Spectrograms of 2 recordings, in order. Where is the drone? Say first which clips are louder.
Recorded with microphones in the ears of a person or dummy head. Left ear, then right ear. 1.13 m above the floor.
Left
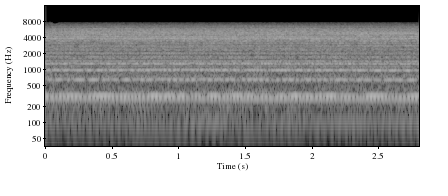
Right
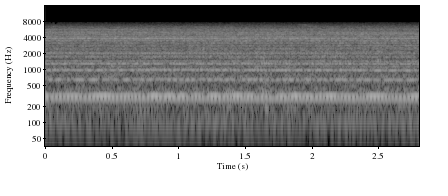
Left 8 dB; 35° left (ahead or behind).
